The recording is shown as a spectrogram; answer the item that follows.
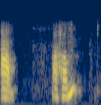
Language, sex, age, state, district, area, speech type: Sanskrit, female, 18-30, Kerala, Thrissur, urban, conversation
